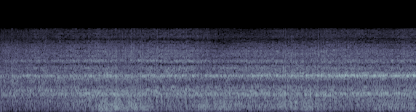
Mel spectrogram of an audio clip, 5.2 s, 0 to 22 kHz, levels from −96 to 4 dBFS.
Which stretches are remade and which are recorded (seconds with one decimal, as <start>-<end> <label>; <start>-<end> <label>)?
0.0-1.3 recorded; 1.3-2.8 remade; 2.8-3.4 recorded; 3.4-4.5 remade; 4.5-5.2 recorded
